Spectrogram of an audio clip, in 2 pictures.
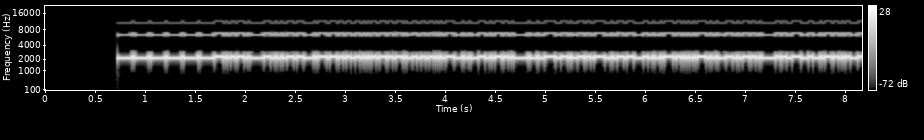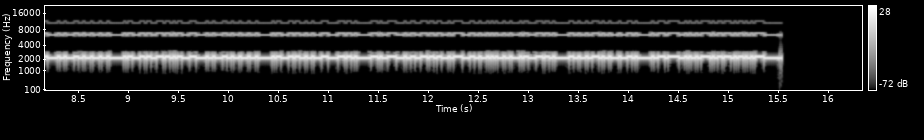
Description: RTTY (45.45 baud, 170 Hz shift), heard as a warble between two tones, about 2200 Hz centre. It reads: NAME IS HIRO, QTH TAMPERE, LOC BM01BL BM01BL. HOW COPY? PA7ATF DE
